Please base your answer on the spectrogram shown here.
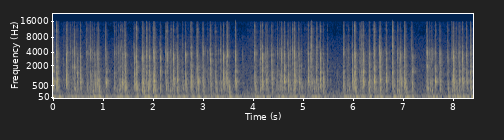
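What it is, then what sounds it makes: Plastic membrane keyboard, typing. Fingertips of both hands type steadily on a full-size pink ROYCHE Disney Mickey Mouse retro keyboard with a plastic case, round dark green plastic keycaps and membrane switches. The result is a rapid stream of short, soft plastic clacks with a bright edge and almost no ring. A few brief pauses break up the typing, the longest near the middle.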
